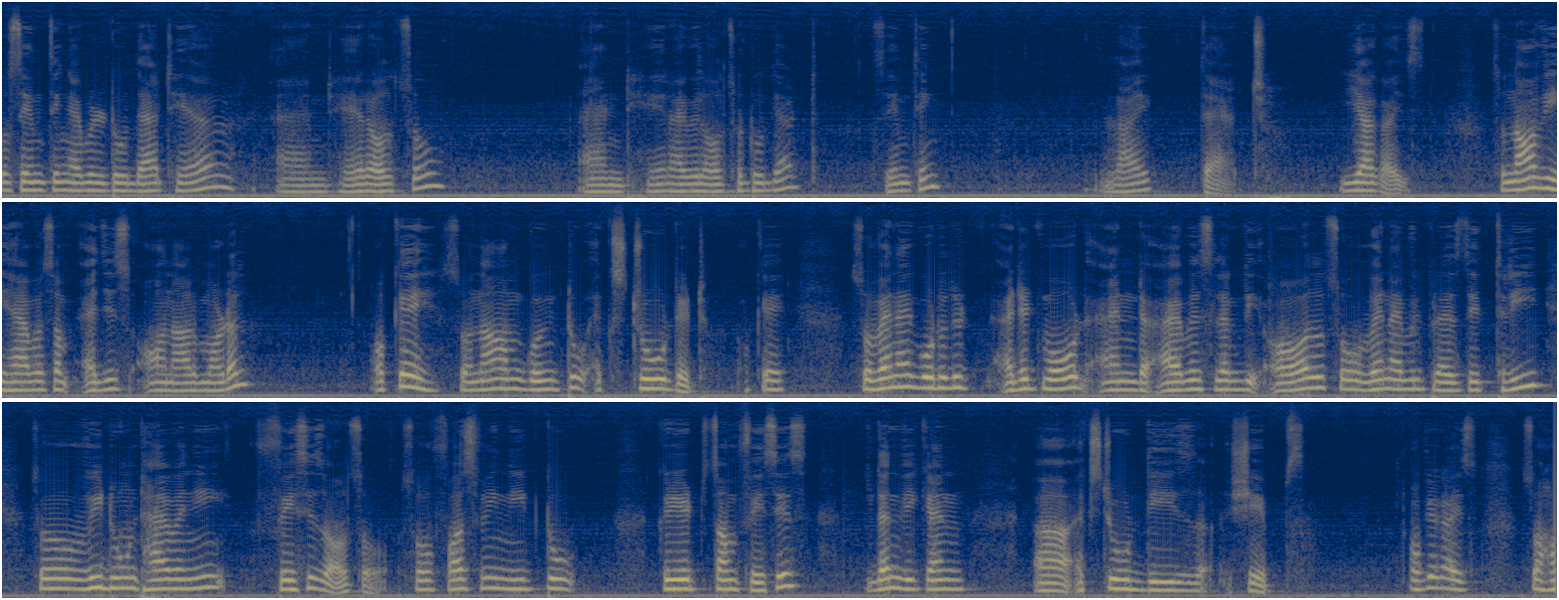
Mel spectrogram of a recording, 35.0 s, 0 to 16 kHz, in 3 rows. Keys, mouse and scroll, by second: 0.4 shift+click, 1.0 f, 1.6 click, 2.3 shift+click, 2.8 f, 3.3 click, 4.4 shift+click, 4.8 f, 5.6 click, 6.4 shift+click, 7.5 f, 8.1 click, 8.8 shift+click, 10.1 f, 10.4-10.8 scroll down 4, 10.8 middle click, 11.3 Tab, 11.6-13.6 middle drag, 13.6-14.0 scroll up 4, 14.0-17.5 shift+middle drag, 17.6 Tab, 18.6-19.6 middle drag, 19.6 scroll down 2, 20.0-21.2 shift+middle drag, 21.2 a, 22.9 3, 26.1-29.3 middle drag, 29.6-32.9 middle drag.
